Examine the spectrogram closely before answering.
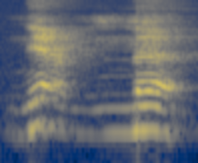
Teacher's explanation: أيضا قراءة حمزة استطاعوا، استطاعوا بتشديد الطاء مع أن قبلها حرف ساكن فجمع بين ساكنين، وإسكان نعمة، نعمة تسكن العين ثم تشدد الميم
